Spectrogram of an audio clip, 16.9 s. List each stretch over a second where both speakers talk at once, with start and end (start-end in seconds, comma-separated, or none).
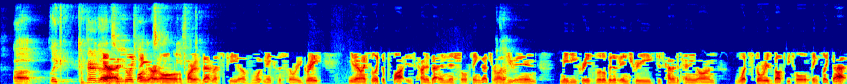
2.0-3.8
